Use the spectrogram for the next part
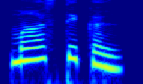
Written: ಮಾಸ್ತಿಕಲ್ಲು

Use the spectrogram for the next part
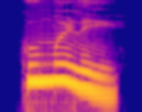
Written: ಕಮ್ಮಾಳ

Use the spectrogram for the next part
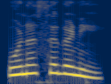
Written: ಒಣಸಗಣಿ

